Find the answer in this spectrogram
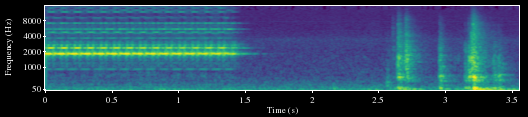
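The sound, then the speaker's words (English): A landline telephone rings with a bright, steady electronic trill for about a second and a half, then falls silent, followed by a few dull knocks and handling thumps. “sketchy phone call there on our landline”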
